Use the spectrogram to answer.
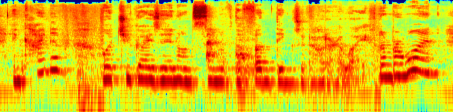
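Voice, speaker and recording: Over noticeable background noise and audible room echo, a woman with an American accent talks at a moderate pace in a high pitch. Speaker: family vlogger. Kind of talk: casual vlog talk. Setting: bedroom at home. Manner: soft-spoken.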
